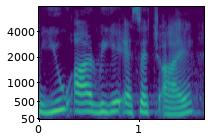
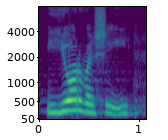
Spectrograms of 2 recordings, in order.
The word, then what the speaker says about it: Urvashi: For example, I have a name U-R-V-A-S-H-I. It is not pronounced as Yorvashi. It is pronounced as Urvashi.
